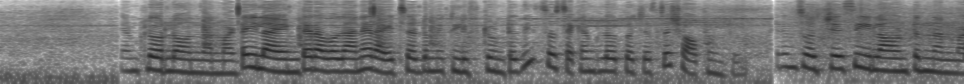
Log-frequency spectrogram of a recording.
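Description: A young woman speaks with animation, close to a clip-on microphone.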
